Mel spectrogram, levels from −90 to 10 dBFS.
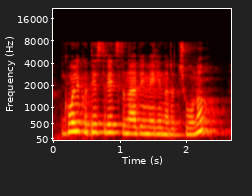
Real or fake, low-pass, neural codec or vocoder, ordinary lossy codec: fake; none; codec, 16 kHz, 16 kbps, FreqCodec, smaller model; none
